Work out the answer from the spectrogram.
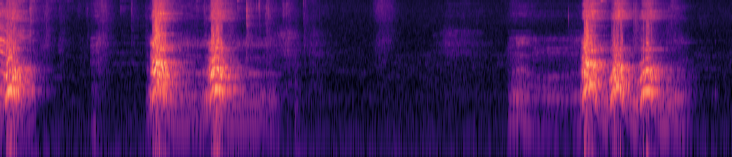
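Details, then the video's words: Frightened pet dog confronting a cardboard cutout of a man at home; a single bark, then two loud barks, silence, a low growl building into a rapid burst of three barks. "My Dog Barking at My Rob Pattinson Cutout"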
